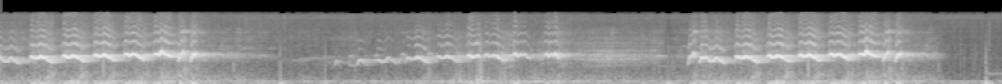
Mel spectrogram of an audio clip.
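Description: A high, whistled, bird-like call: runs of quick upward-sweeping notes in three phrases of two to three seconds each, over a steady low hum.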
